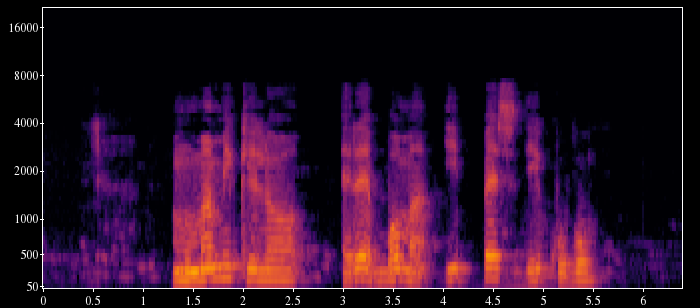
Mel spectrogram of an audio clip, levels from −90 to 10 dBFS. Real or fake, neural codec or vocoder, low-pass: real; none; 7.2 kHz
